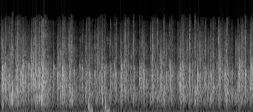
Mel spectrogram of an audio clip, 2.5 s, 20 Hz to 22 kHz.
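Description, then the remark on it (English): A burst of steady applause from a group clapping for their creation, the Wallmanator 3000, many hands clapping at once in a dense, continuous patter with no voices over it. “How are we clapping?”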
